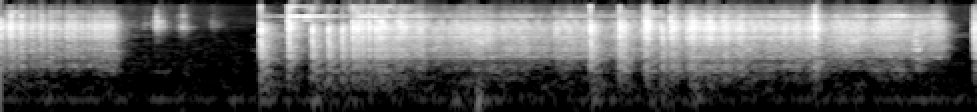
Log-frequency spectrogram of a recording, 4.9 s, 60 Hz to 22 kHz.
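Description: A 1968 coin, already shown to be magnetic, is bounced off a hard surface to listen for a silver ring. Bright, high-pitched clinks and rattling chatter die away almost instantly, with a brief quiet gap partway through. There is no lasting ring, so the coin is not silver.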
